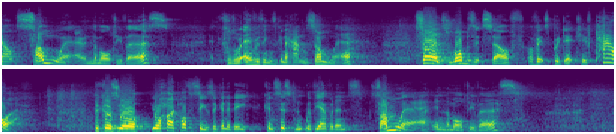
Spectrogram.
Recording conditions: large echoing room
